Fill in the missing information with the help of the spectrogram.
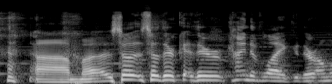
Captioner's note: laughing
